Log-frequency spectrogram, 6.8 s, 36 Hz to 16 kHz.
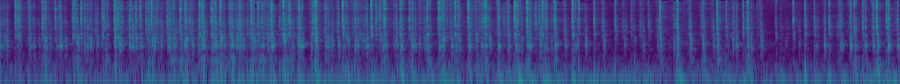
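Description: Fingertips of both hands tap fast and aggressively on the keys of a compact 60% RGB plastic mechanical keyboard held behind the mic. The result is a dense, continuous clatter of short, sharp key clicks over a steady low thump, each hit dying away almost instantly.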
